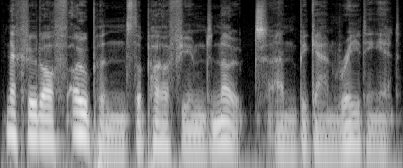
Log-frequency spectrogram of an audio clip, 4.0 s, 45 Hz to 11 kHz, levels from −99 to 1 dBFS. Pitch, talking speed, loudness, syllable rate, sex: 90 Hz, 135 wpm, -20 LUFS, 4.4 syllables/s, male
